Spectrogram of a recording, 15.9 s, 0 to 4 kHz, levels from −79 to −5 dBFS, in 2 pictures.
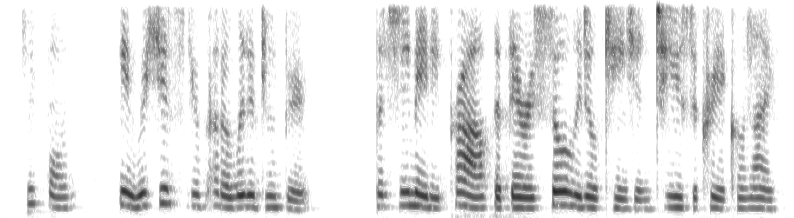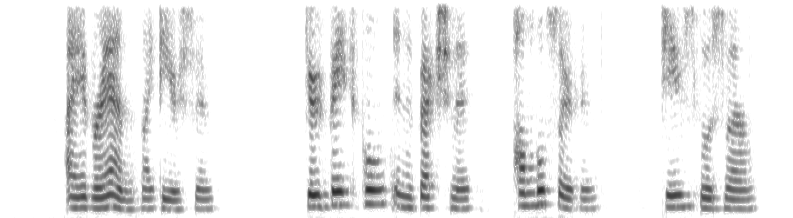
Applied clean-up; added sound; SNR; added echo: neural mask model DeepFilterNet 3.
